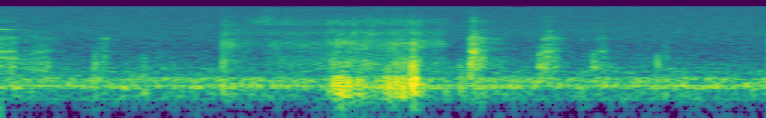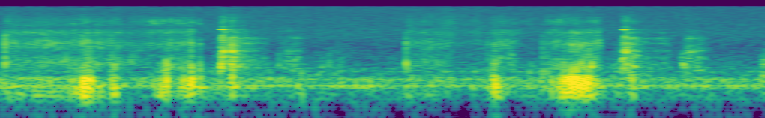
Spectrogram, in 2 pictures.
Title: snoring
